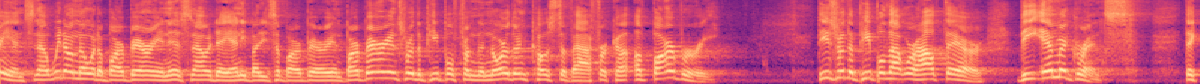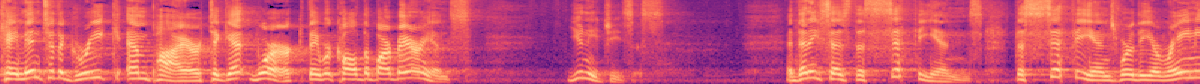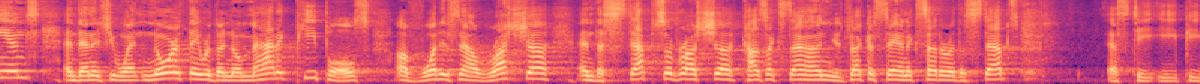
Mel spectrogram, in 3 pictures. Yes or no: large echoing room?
yes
